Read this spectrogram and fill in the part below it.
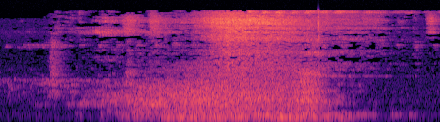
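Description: A large vehicle rushes past close by.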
